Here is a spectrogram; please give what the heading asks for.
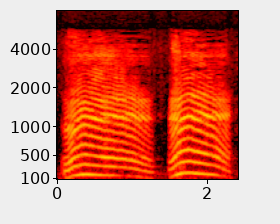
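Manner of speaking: low humming rrr noise; spaceship hum imitation. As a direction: hum like a flying saucer.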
